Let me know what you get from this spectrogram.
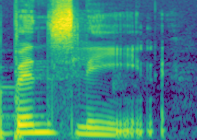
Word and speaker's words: Penzlin: tere tulemast saatesse, Inga Bensliin. kas ma ütlesin õigesti või? – jaa, nii see on.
